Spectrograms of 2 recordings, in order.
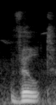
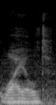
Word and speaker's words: Wild: Or it is called wild (pronounced Vilt). It is not wild, and it is made in Switzerland, German.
